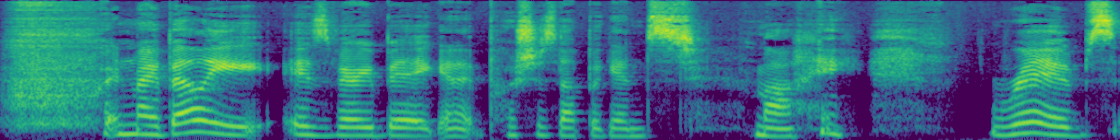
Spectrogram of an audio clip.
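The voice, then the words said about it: Winded, breathless voice. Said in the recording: “you can tell from my voice that I'm winded ... it's funny how winded I am all the time”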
